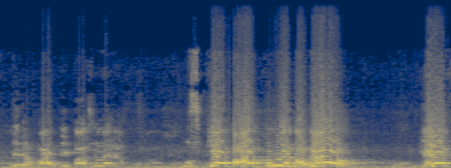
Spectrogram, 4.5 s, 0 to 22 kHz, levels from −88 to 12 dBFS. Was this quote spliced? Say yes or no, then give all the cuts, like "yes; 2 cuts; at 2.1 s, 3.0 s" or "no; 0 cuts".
yes; 1 cut; at 1.3 s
